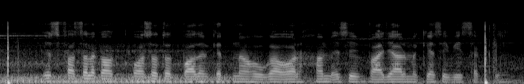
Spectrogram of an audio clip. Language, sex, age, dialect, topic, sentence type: Hindi, male, 18-24, Awadhi Bundeli, agriculture, question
